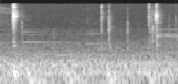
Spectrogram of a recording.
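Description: A few light clicks of computer input at the desk: one just after the start, a quick pair a little past a second in, and one near the end, over a low steady room hum.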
